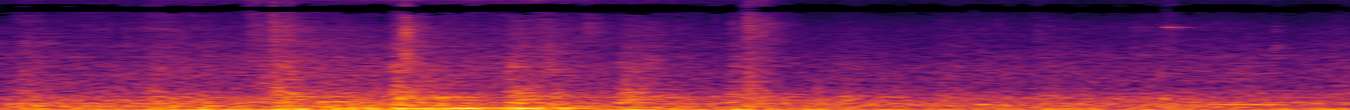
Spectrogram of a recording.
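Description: Inside a moving NJ Transit Multilevel coach: the steady low rumble of the train running, with a few sharp knocks between about one and three seconds in.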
